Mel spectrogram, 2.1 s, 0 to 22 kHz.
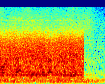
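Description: A medevac plane takes off from runway 31 right at Dallas Love Field with a loud, broad, roaring engine wash that holds steady and then cuts off abruptly, leaving quieter background.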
